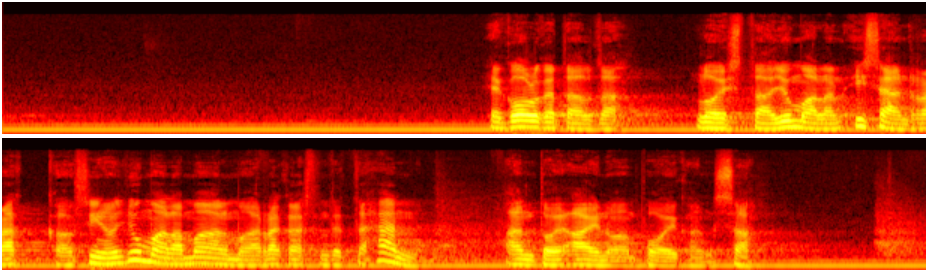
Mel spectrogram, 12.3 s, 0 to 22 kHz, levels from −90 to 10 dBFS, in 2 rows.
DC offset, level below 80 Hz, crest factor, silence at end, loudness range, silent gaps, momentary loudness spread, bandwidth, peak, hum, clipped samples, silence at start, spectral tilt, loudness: under 0.1%; -54 dBFS; 18 dB; 0 s; 5 LU; none; 19 LU; 16 kHz; 0 dBFS; none; under 0.1%; 0 s; -6 dB/octave; -18 LUFS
